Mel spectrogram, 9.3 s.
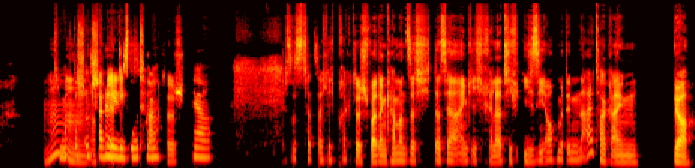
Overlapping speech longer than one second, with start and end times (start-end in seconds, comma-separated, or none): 0.7-2.1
